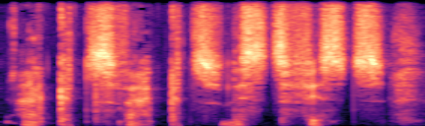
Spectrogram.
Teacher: All those consonant clusters that in some dialects are spoken rather lazily. Very crisp in this dialect.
